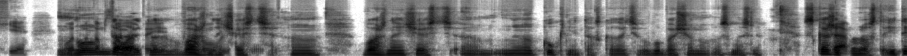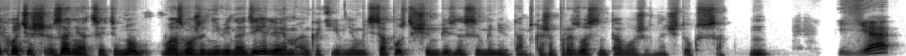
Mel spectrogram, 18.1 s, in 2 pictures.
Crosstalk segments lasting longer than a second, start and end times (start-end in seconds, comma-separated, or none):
0.6-2.6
